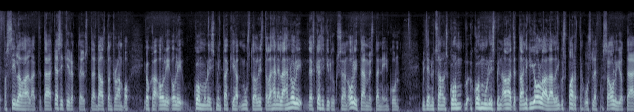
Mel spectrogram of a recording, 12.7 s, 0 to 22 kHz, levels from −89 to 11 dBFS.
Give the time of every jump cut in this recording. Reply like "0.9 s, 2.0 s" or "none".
none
